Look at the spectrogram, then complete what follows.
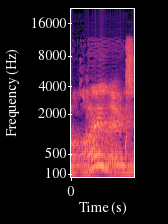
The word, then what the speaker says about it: Euler: and the way we got any exits so Oilers method in pronunciation Euler's really famous mathematicians it is well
